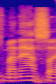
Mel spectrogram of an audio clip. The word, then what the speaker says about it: Manasseh: It's not pronounced Manasseh, it's Manasseh.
